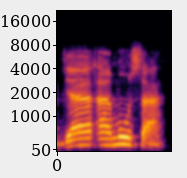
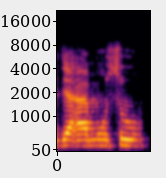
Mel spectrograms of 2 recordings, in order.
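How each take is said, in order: First: The name ends with an 'a' vowel. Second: The name ends with a 'u' vowel. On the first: The speaker calls it right. "Contohnya Musa" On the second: The speaker calls it wrong. "Tak boleh dibaca"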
